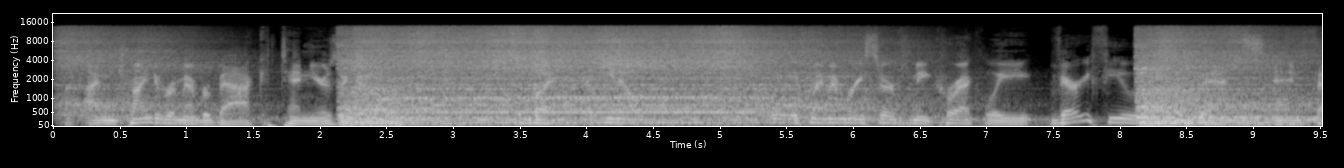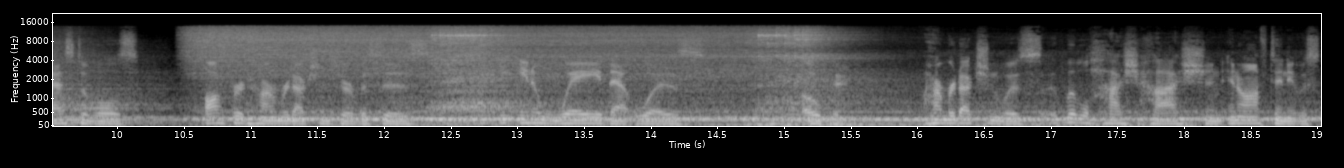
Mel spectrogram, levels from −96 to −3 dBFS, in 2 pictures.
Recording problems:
machinery noise; very loud; throughout; 3 dB above the speech

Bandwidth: 14 kHz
